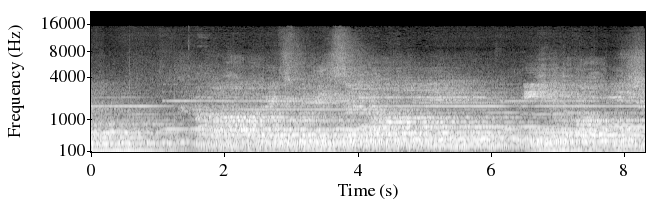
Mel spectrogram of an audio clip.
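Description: A congregation singing a hymn in a church, accompanied by organ, with long held chords over steady bass notes; the chord changes about a second and a half in and again near the end.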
